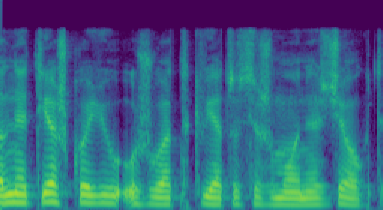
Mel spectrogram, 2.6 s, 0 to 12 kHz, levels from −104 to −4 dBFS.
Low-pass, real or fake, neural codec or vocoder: 7.2 kHz; real; none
